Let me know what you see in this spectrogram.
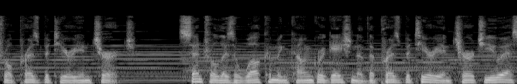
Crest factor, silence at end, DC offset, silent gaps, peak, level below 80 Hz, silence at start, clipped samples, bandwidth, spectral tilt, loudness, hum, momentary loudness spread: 16 dB; 0 s; under 0.1%; none; -6 dBFS; -44 dBFS; 0 s; under 0.1%; 10.5 kHz; -5.5 dB/octave; -21 LUFS; none; 5 LU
